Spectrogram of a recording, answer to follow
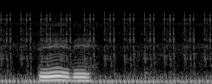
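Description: A voice saying 'di di' ('good, good') over a steady low hum and faint, rapid clicking about five times a second that stops near the end.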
